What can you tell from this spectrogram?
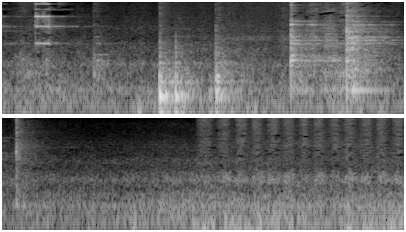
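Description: Hands handling a plastic jar and a handheld inkjet printer on a metal positioning plate: a short high tone just after the start, a few sharp knocks, and a brief squeal of plastic scraping. In the last second and a half comes a fast, even ticking, about ten a second, as the jar is rubbed and turned in the hands.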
